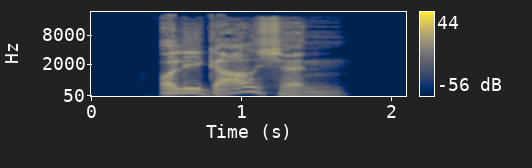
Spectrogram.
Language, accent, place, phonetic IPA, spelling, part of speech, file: German, Germany, Berlin, [oliˈɡaʁçɪn], Oligarchin, noun, De-Oligarchin.ogg
- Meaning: female equivalent of Oligarch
